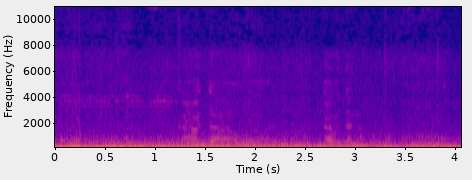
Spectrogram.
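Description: Steady low rumble of a car's engine and road noise heard inside the cabin, with quiet voices over it.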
